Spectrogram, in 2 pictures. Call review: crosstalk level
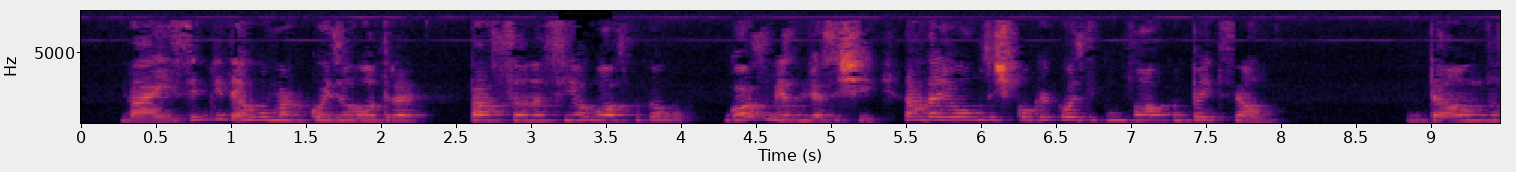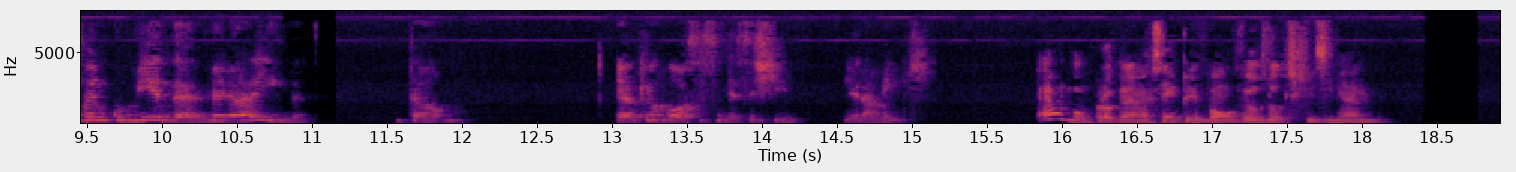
none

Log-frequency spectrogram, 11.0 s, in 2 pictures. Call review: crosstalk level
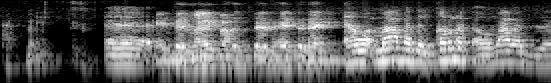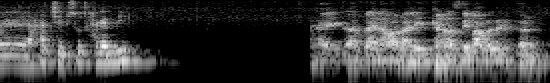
none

